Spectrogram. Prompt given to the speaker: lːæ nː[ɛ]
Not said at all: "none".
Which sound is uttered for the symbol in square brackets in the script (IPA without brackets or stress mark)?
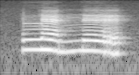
ɛ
